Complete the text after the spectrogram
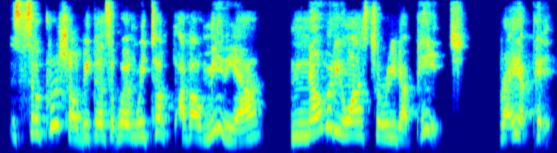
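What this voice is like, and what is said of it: Strong Spanish accent. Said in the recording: “my my accent is like off the hook today uh, because my mom is living here with me, so I'm speaking Spanish all day long right now.”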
